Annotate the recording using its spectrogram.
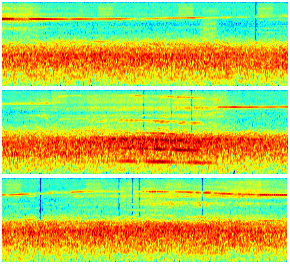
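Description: Faint whine of a small electric-powered RC flying wing's motor and scimitar propeller flying overhead, dropping in pitch as it passes about halfway through, over a steady background hiss.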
